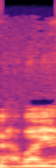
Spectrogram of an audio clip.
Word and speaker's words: Havaya: Io dico Yud-Hei, Yud-Hei-Vav-Hei, le quattro lettere, ma il nome pronuncio come Havaya. In un altro ordine. Il nome Havaya è anche una possibilità?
